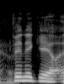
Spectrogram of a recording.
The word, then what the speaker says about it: Fine Gael: Fine Gael.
